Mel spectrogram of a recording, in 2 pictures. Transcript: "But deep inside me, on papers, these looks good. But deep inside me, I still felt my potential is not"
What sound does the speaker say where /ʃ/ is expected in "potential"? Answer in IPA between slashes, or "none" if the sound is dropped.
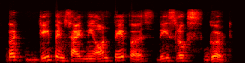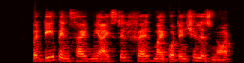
/ʃ/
